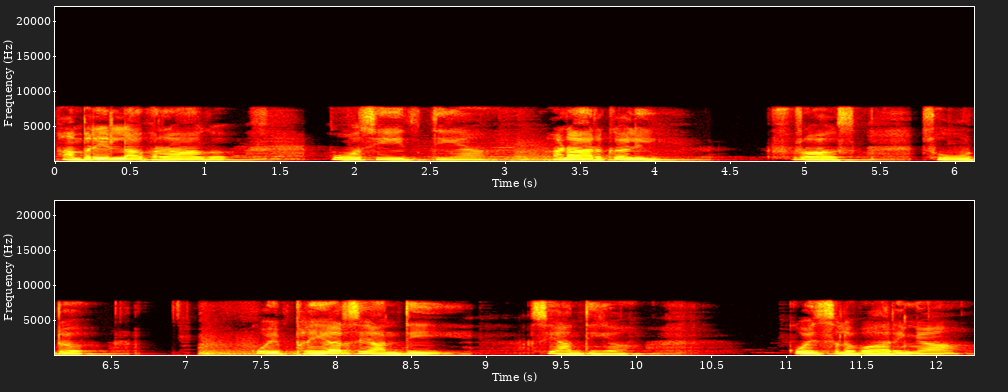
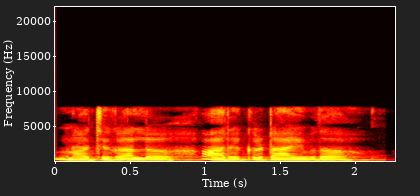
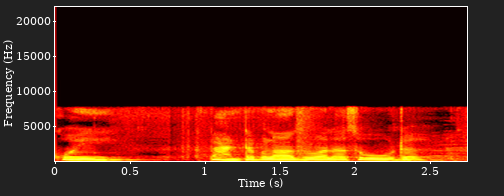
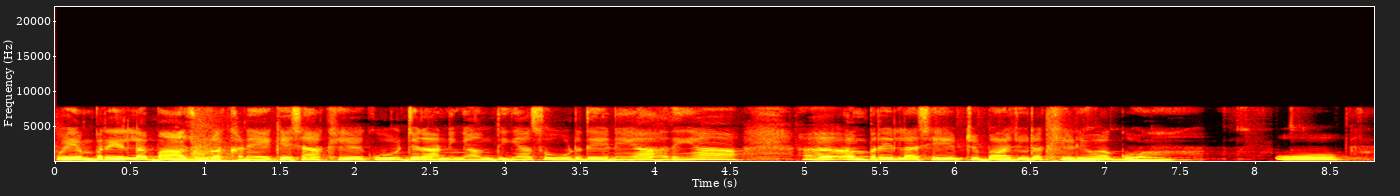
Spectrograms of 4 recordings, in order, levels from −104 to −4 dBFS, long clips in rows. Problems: background sounds at intervals, background conversations at intervals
